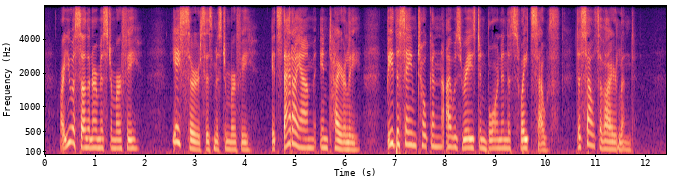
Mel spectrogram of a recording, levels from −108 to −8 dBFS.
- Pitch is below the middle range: No, medium, 170 Hz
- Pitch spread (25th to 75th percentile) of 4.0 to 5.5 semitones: Yes, average, 4.3 semitones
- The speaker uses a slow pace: No, average, 185 wpm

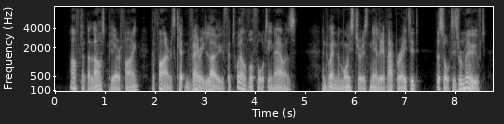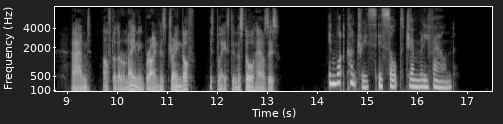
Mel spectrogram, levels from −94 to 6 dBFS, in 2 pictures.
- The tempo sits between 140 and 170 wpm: Yes, average, 160 wpm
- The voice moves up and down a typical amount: No, wide, 7.5 semitones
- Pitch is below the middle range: Yes, very low, 85 Hz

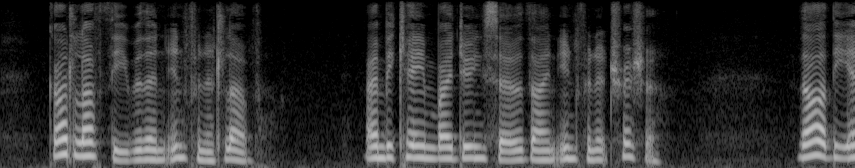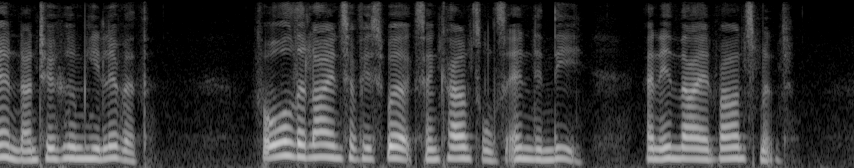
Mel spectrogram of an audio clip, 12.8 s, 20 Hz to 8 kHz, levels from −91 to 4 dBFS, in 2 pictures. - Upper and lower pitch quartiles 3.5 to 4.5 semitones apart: No, average, 2.9 semitones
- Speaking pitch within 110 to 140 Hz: No, high, 190 Hz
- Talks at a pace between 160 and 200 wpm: Yes, average, 185 wpm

